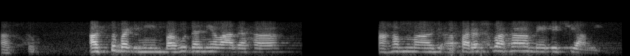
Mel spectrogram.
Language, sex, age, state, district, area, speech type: Sanskrit, female, 45-60, Andhra Pradesh, Krishna, urban, conversation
